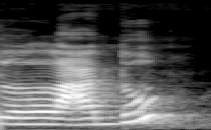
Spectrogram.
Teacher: E consoante lateral eu tenho 2. Uma que é considerada dental alveolar, que seria o L de lado.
